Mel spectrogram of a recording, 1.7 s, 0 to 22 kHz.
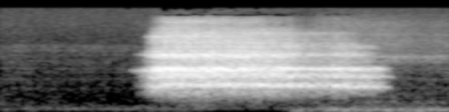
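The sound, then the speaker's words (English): A single deep inhalation of Respire drops drawn in through hands cupped around the nose and mouth, a loud, airy rush lasting about a second before it cuts off, with a faint low rumble after. “I'm cupping my hands. Around my nose and around my mouth. And I'm breathing. I'm taking 3 deep inhalations in.”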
